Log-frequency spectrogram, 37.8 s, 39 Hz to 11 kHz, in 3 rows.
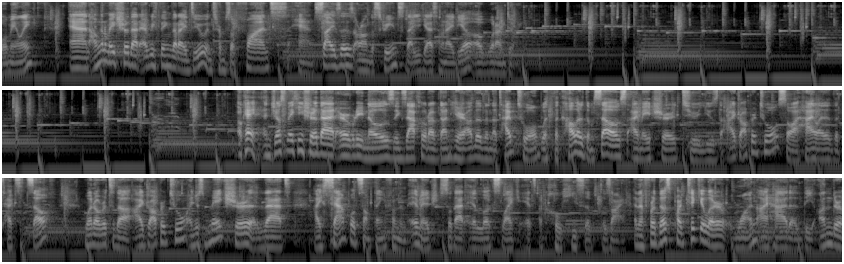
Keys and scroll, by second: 1.5 v.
